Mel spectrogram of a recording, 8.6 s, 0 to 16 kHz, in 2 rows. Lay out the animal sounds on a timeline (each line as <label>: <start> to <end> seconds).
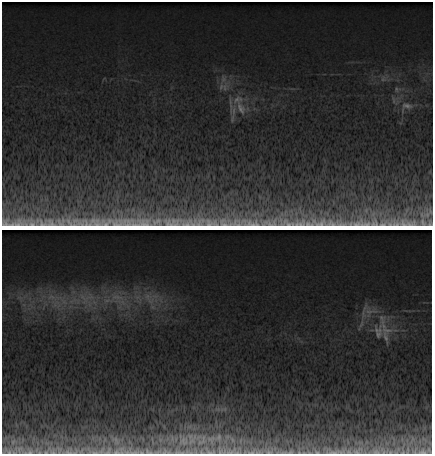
Red-eyed Vireo (Vireo olivaceus): 0.0 to 8.6 seconds
Hermit Thrush (Catharus guttatus): 2.5 to 3.7 seconds
Ovenbird (Seiurus aurocapilla): 4.1 to 6.0 seconds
